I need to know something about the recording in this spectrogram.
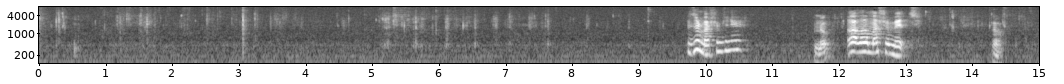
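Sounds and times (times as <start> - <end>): crackly sounds: 0.0 - 9.5
wet chewing: 0.0 - 9.5, 13.2 - 15.0.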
